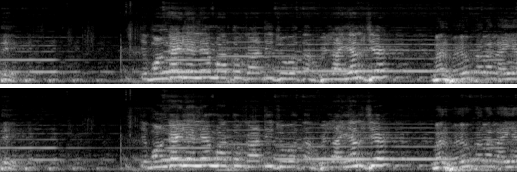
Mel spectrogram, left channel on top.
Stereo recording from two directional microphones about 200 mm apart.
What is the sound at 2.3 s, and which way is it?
A man's voice, 65° right (ahead or behind).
